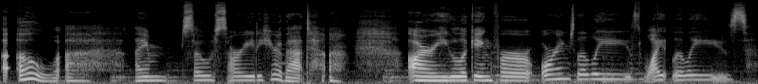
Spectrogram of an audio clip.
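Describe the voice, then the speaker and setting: An actress playing a polite, slightly awkward flower shop keeper in an audio drama, helpful and hesitant. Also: female voice, mid-range voice, slow pace. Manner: hesitant, helpful customer-service talk.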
